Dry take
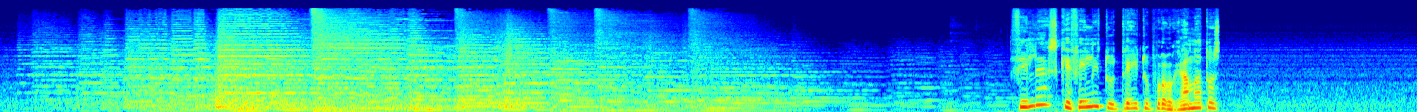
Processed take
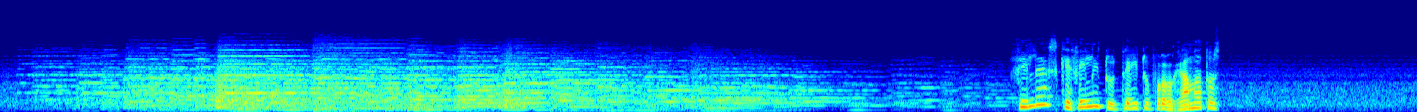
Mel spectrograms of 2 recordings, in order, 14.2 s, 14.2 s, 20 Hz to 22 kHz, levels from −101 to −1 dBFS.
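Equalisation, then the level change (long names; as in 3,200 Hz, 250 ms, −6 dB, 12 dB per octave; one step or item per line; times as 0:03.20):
high-pass filter 650 Hz 6 dB per octave
low-pass filter 1,000 Hz 12 dB per octave
high-frequency loss of the air 110 metres
−1.0 dB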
